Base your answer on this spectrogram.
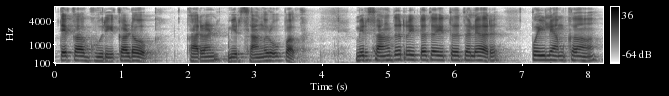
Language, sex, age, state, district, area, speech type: Goan Konkani, female, 60+, Goa, Canacona, rural, spontaneous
